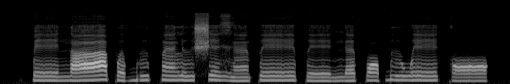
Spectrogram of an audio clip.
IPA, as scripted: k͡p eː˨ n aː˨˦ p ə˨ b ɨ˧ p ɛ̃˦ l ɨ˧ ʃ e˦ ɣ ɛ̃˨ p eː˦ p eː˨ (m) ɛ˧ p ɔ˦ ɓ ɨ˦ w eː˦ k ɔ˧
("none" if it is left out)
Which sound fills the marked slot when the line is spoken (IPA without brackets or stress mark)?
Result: ŋ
